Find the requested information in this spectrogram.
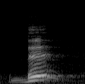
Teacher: Le B est labial et sonore.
